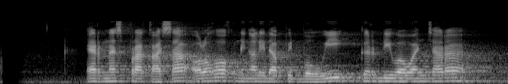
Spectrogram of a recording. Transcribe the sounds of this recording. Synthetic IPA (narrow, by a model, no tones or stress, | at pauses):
ʔɛrnɛspɾakasaʔɔlɔɦɔk̚niŋalidafit̪̚bowikɨrdiwawaɲt͡ʃaɾa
